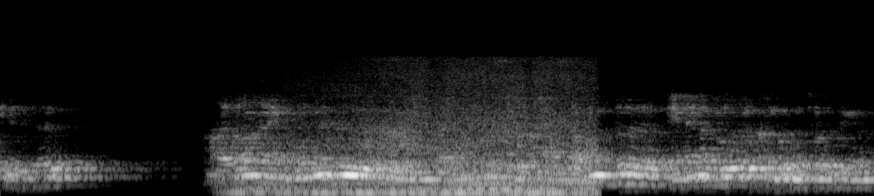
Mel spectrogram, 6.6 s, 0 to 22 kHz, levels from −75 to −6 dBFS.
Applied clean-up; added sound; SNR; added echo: none; Motorcycle; 6 dB; reverberation time 1.1 s.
